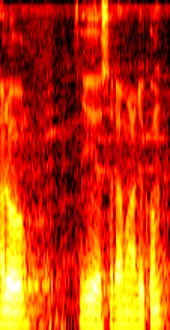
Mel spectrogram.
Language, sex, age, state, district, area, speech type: Urdu, male, 45-60, Bihar, Gaya, urban, spontaneous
